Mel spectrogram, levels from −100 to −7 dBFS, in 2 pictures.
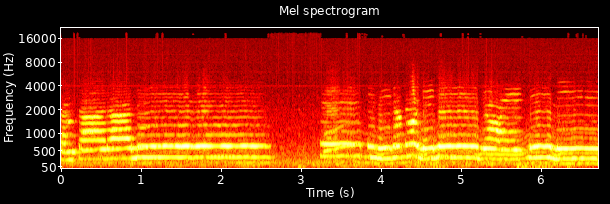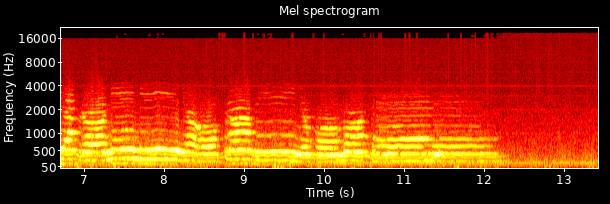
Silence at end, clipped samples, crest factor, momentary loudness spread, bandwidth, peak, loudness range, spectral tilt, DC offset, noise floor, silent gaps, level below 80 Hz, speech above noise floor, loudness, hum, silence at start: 0.05 s; under 0.1%; 14 dB; 7 LU; 15.5 kHz; -2 dBFS; 4 LU; -7.5 dB/octave; under 0.1%; -40 dBFS; none; -46 dBFS; 24 dB; -17 LUFS; none; 0 s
